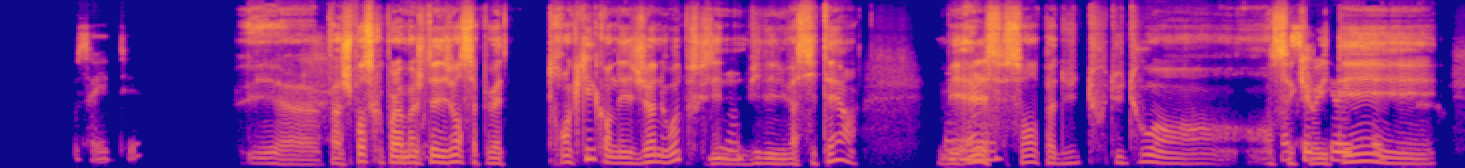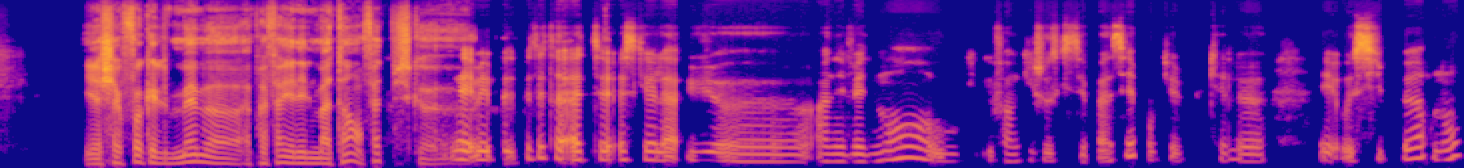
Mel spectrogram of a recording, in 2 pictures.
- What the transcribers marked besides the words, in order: drawn out: "en"
- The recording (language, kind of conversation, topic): French, unstructured, Qu’est-ce qui te fait te sentir chez toi dans un endroit ?
- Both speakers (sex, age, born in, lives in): female, 35-39, Thailand, France; male, 45-49, France, Portugal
